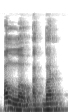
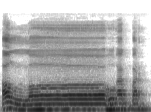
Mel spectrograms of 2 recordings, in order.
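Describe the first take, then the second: First: The phrase is said short and quick. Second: The phrase is drawn out long and slow. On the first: It goes with a short movement, from prostration to sitting. "Kalau dari sujud ke duduk kan pendek tuh" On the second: It goes with a long movement, from standing to prostration. "itu kan takbirnya panjang tuh, pergerakannya lama"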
